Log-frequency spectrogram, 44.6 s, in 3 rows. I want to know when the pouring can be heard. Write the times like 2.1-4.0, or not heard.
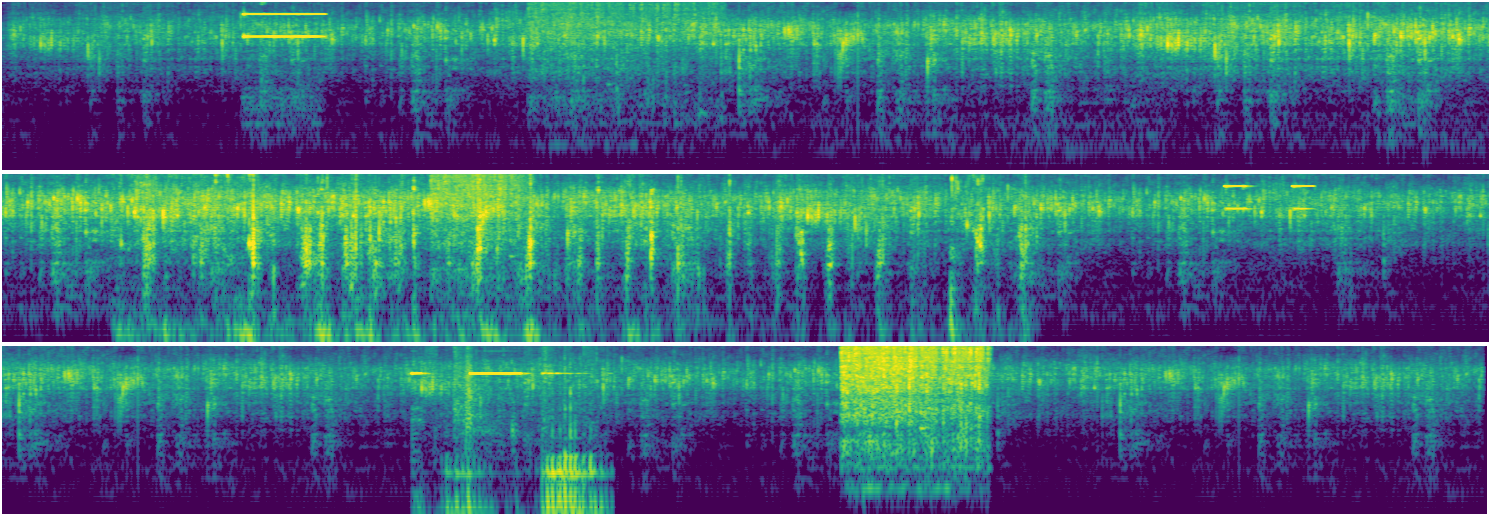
5.2-7.3, 19.1-20.2, 38.1-39.7.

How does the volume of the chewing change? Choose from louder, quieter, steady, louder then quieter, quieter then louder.
quieter.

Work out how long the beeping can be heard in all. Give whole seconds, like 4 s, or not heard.
4 s.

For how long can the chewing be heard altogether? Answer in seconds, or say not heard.
9 s.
